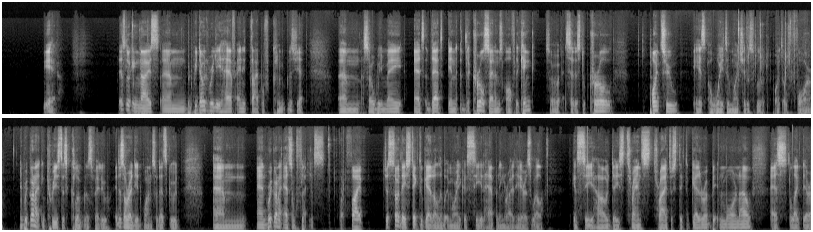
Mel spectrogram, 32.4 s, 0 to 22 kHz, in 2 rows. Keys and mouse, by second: 3.2 ctrl+s, 25.6-26.7 middle drag.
